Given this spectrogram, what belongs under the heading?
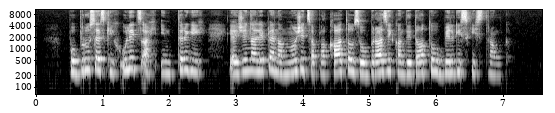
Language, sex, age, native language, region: Slovenian, female, 18-29, Slovenian, Drava region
